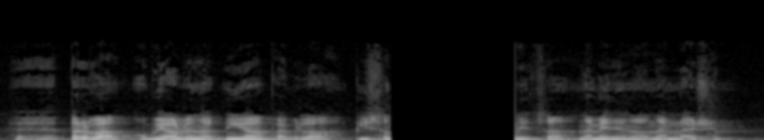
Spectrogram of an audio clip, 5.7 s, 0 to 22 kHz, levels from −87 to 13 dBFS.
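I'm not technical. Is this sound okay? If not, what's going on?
No, not quite. At 2.93 s the speech cuts out and there's dead silence for almost a second, until 3.86 s, then it carries on. That's a playback stall, likely the player running short of data or getting briefly held up.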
